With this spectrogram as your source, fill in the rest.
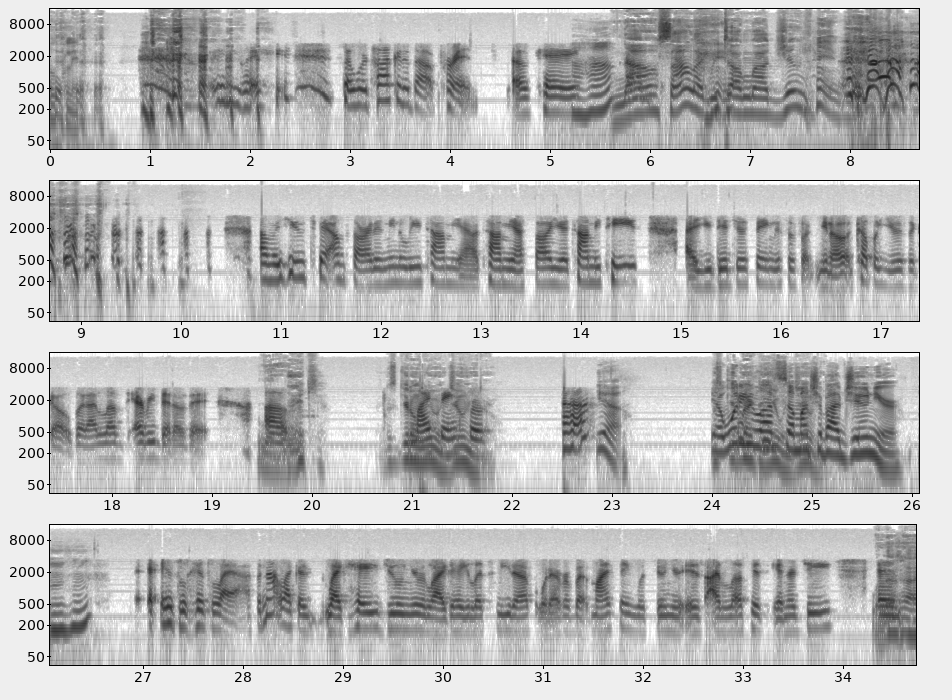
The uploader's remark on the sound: Phone Call. Oakland CA.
